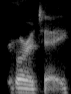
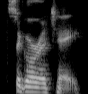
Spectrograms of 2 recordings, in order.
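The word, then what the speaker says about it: Sogorea Te: I hope I'm pronouncing that correctly. Sogoreate, yeah. Sorry? Sogoreate.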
